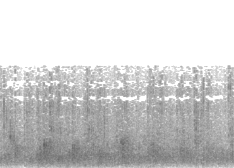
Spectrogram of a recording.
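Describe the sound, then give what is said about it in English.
Faint, dense audience applause for the panelists at a panel discussion on Zionism and U.S. imperialism: a continuous wash of many hands clapping at an even level throughout. “let's give a claps for our panelists here today”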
